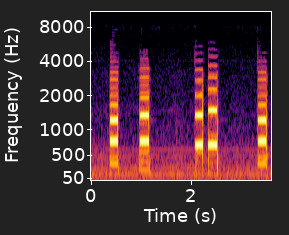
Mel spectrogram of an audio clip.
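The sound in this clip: Touch-tone beeps as a telephone number is dialed: five short, clear tones spaced unevenly, with two close together in the middle, over a low steady hum.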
